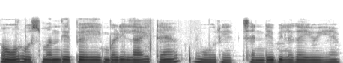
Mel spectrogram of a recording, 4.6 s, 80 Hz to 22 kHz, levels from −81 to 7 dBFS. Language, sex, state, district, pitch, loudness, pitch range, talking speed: Marwari, female, Rajasthan, Nagaur, 150 Hz, -16 LUFS, 150-155 Hz, 195 wpm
